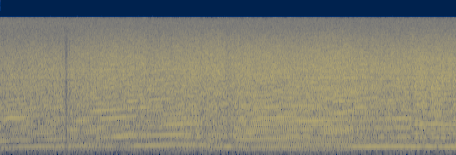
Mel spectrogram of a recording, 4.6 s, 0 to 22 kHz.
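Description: A Ford Sierra race car at a 1989 club meeting in Phoenix Park, Dublin, its engine holding a steady high drone with a slight pitch rise, close and loud, with no talking over it.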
